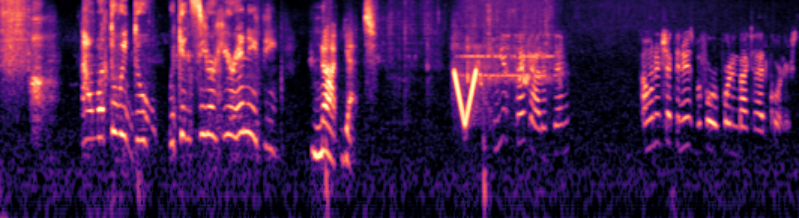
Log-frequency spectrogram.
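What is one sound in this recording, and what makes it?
Young girls whisper and talk quietly close by.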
